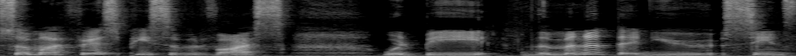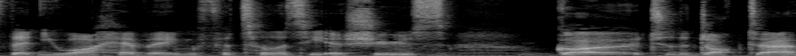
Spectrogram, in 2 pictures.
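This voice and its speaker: A woman's fairly high voice with a New Zealand accent, moderate pace and ordinary pitch variation, very cleanly recorded against a silent background. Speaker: vlogger sharing IVF experience. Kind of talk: informal advice vlog. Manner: hesitant, with fillers.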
